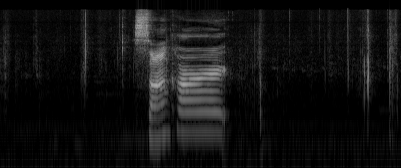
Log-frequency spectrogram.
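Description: A playing card is laid down softly on a cloth.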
